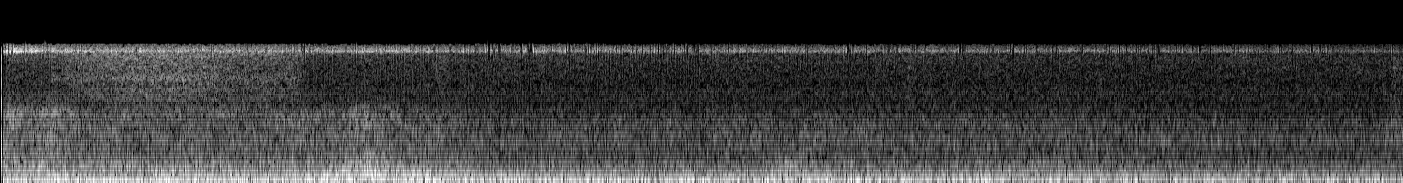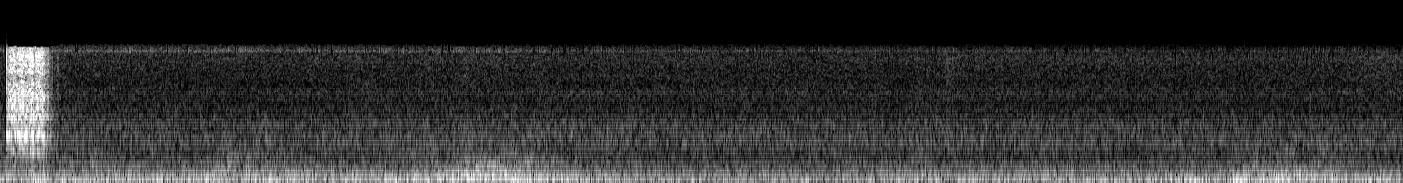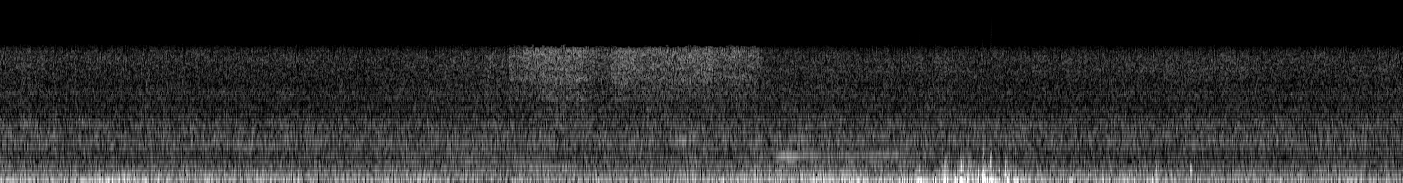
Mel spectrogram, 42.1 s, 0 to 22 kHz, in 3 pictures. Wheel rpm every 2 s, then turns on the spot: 0, 0, 0, 0, 0, 0, 0, 30, 0, 0, 0, 0, 0, 0, 0, 0, 0, 0, 0, 0, 0.
none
